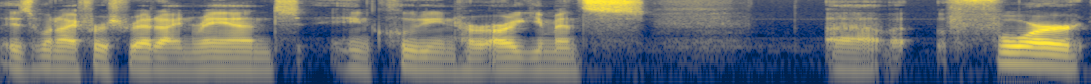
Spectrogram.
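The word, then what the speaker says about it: Ayn Rand: Einrand. Einrand. Have I been saying? I think you said a rhymes with mine.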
